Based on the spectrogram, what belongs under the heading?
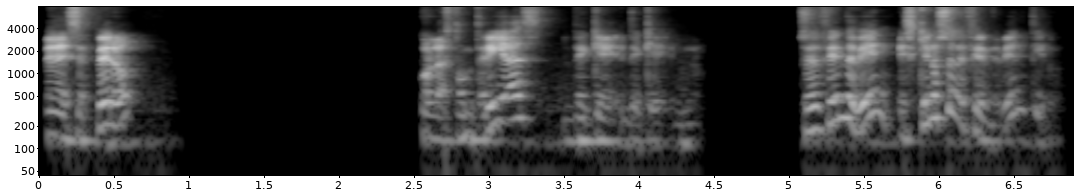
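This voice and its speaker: A young man commentates live on his football management game. He gets exasperated and repeats the same questions over and over. His voice is bright and tense and sits a little high. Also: huge pitch swings, normal speed. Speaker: gaming YouTuber.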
